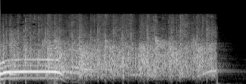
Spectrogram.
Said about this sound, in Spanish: Por supuesto, Un aplauso para todos.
